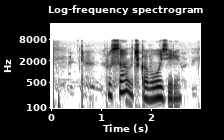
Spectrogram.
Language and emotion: Russian, sad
